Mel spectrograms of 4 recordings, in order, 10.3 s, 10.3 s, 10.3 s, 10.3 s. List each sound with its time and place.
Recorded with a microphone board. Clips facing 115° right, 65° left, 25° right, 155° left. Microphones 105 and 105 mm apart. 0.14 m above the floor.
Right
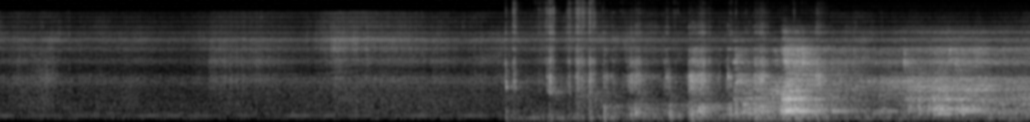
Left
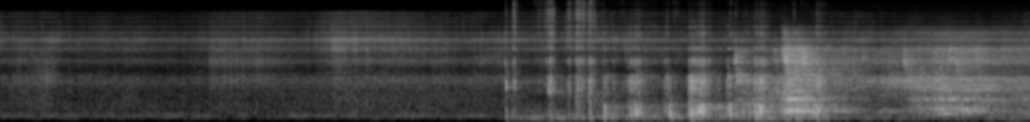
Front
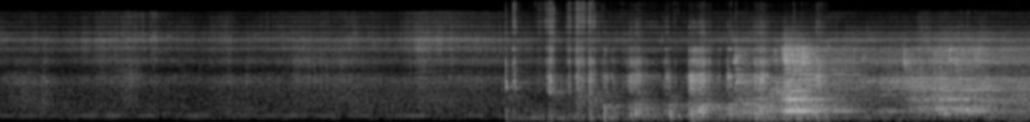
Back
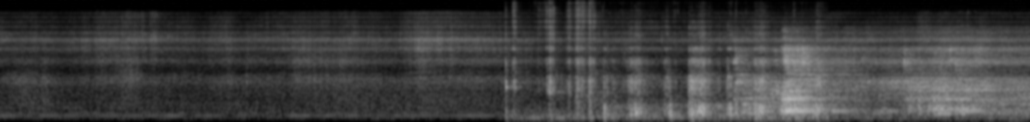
5.0 s chewing: 115° left, 0.6 m
7.3 s a toilet flushing: 155° right, 2 m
